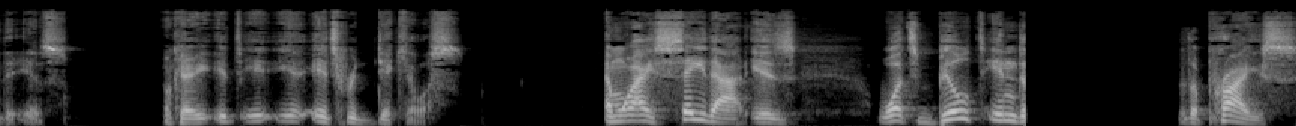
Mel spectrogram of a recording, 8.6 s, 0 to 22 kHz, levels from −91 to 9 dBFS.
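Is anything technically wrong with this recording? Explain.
Yes, there are two faults.

At 2.66 s there is a bit error spike. One stored or transmitted bit flipped in a single sample, throwing its value off by a power of two before the next sample returns to normal. You hear one sharp tick that has nothing to do with the speech. On a waveform it is a lone one-sample needle. On a spectrogram it is a thin vertical line running through every frequency.

From 6.83 s to 7.90 s there is a stream reconnect, just after "that is what's built". The connection dropped, playback went silent for about a second, and the player reconnected and started a new decoder partway through the stream. The speech picks up at roughly the point where it stopped, with little or nothing skipped, and its first moments come back muted or faded in. A waveform shows a flat gap followed by a gradual swell, and a spectrogram shows an empty band that brightens from faint.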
